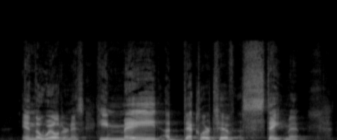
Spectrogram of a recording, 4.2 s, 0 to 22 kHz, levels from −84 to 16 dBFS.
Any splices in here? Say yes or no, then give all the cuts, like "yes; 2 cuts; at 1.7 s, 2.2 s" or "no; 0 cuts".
yes; 1 cut; at 1.1 s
